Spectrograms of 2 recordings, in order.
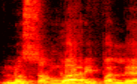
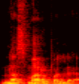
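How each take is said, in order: First: The name is said in its full form. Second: The name is said in a short, contracted form. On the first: This is the village's official name. "నొస్సంవారి పల్లె అని ఉంటుంది" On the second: This is how local people say the name. "నస్మార్ పల్లె అంటారు"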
